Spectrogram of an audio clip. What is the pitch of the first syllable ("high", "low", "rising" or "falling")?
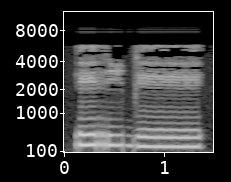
high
